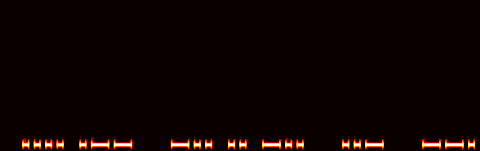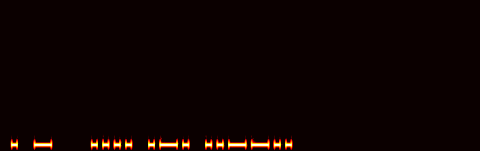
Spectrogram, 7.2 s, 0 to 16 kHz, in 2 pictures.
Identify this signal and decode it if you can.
Morse code, heard as a keyed tone, about 28 wpm, 700 Hz. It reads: HW DID U GET HR?
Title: Sentences from Top 200 Words and Abbreviations 28wpm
